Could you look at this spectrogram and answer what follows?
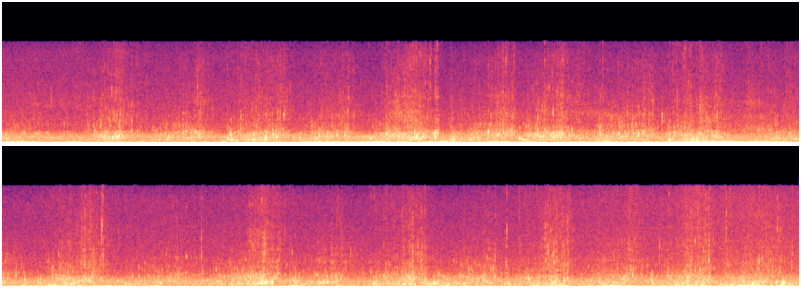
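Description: Footsteps wading through shallow flood water, sloshing and splashing irregularly, with wind rumbling on the microphone.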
